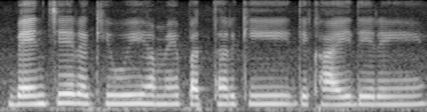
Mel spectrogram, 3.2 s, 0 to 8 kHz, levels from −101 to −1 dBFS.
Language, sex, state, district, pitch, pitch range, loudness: Hindi, female, Madhya Pradesh, Bhopal, 225 Hz, 215-230 Hz, -16 LUFS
